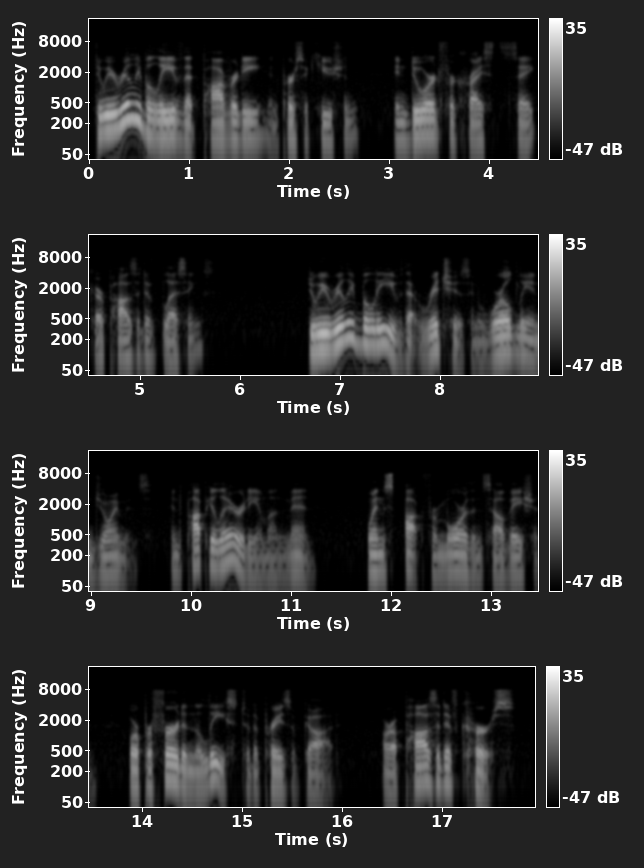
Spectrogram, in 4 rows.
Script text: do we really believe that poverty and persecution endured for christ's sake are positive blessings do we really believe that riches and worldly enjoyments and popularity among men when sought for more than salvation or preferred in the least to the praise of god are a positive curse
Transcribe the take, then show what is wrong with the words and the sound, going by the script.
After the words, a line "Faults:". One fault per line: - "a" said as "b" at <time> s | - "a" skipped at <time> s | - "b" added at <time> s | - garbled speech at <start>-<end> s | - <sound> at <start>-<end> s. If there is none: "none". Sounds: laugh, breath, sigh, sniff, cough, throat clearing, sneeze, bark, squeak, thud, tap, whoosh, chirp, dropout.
do we really believe that poverty and persecution endured for christ's sake are positive blessings do we really believe that riches and worldly enjoyments and popularity among men when sought for more than salvation or preferred in the least to the praise of god are a positive curse
Faults:
- dropout at 12.0-12.2 s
